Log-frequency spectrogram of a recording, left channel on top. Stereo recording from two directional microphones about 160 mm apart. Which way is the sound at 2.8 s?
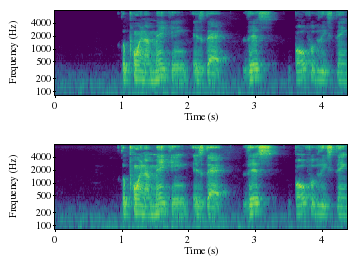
20° right (ahead or behind).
